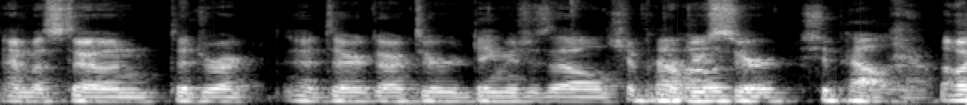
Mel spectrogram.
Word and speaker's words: Chazelle: She said his name like Chappelle. She pronounced it horribly. Chappelle, not Chazelle. Chapel. That bitch.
